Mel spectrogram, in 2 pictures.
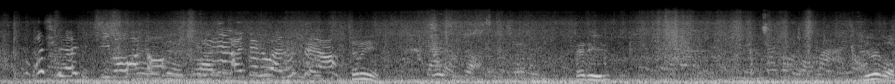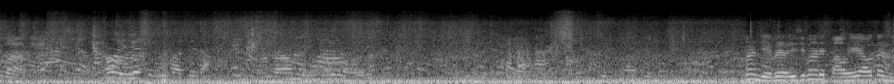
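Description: A crowd of men and women chatter and call out all around.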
